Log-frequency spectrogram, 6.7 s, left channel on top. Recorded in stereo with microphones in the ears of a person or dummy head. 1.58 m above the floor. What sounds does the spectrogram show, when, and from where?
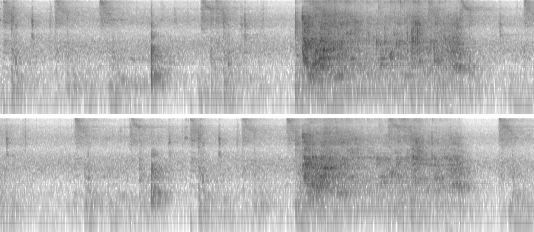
1.9 s tapping: 70° left (ahead or behind), 0.5 m
3.7 s a splash: 40° left (ahead or behind), 0.6 m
